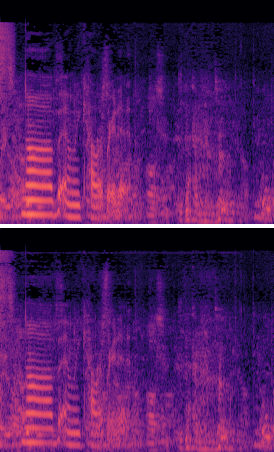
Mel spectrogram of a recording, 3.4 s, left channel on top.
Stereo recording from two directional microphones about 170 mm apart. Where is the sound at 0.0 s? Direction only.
65° left (ahead or behind).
